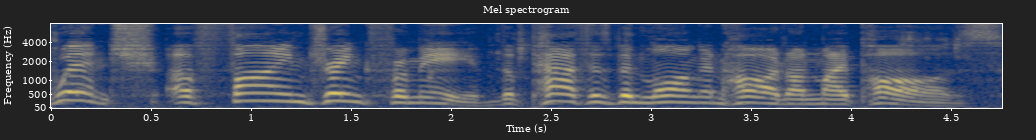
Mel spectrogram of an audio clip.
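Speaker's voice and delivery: booming, grand cat voice, pitched high. Narrator voices an unseen prince ordering a drink, booming Prince Felwyn voice. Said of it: "you hear a booming voice".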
